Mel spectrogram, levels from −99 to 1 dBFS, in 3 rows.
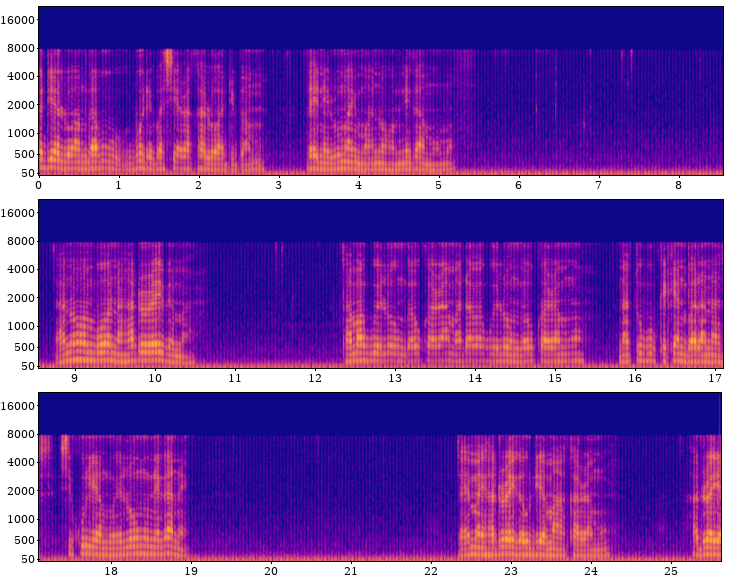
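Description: Throughout the speech runs overlap-add ripple. The frames were rejoined with overlaps not summing to constant gain, so level dips by about 60 dB once per frame, around 20 times a second, giving a harsh fast flutter. The waveform shows regular deep notches, and the spectrogram evenly spaced vertical gaps up to the G.722 wideband ceiling near 7 kHz.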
